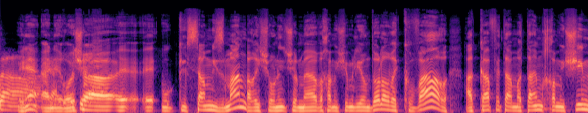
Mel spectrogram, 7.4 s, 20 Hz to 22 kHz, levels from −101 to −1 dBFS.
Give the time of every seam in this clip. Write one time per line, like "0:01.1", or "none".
0:03.1

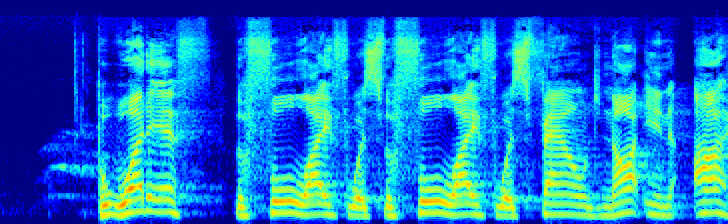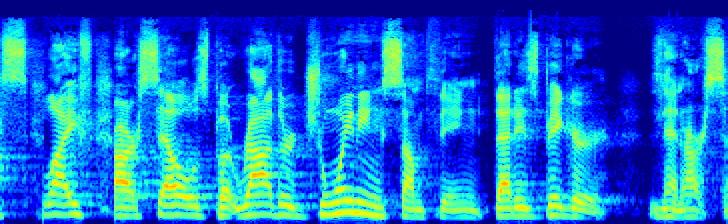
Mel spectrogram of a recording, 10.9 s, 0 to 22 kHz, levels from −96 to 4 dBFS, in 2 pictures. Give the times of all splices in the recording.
0:01.7
0:02.9
0:05.8
0:06.3
0:09.1

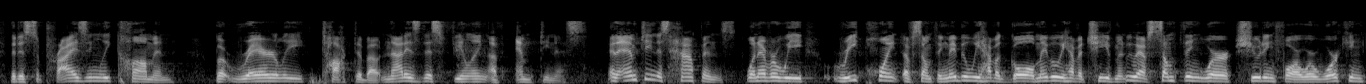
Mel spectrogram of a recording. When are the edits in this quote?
0:08.6
0:11.3

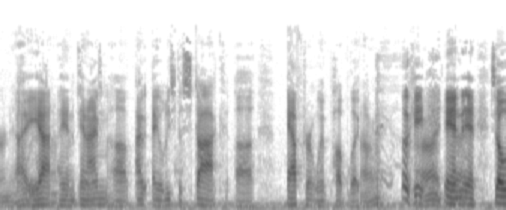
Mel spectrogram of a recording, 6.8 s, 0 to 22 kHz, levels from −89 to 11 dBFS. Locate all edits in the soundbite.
0:02.3

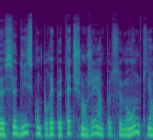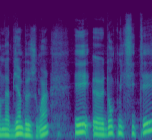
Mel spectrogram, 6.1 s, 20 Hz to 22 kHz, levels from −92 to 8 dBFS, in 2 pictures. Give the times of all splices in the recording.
none

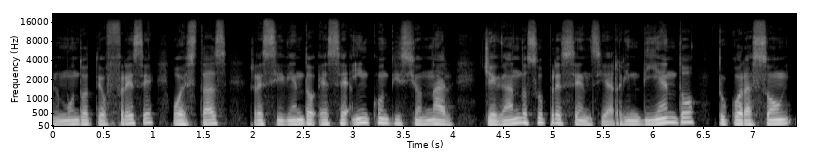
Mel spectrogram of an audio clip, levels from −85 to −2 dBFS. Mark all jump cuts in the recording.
0:01.1
0:03.0

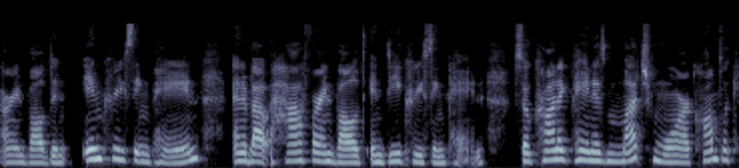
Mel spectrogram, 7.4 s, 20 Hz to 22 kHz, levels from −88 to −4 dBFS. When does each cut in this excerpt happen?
none

